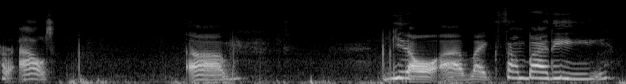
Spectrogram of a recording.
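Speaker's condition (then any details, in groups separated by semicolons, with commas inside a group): Cerebral palsy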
